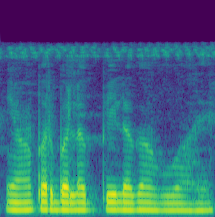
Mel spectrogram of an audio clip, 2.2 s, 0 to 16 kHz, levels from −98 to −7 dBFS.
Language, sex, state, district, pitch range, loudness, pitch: Hindi, male, Uttar Pradesh, Shamli, 120-130 Hz, -17 LUFS, 125 Hz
